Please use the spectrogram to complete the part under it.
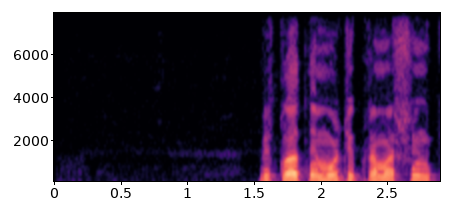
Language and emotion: Russian, neutral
